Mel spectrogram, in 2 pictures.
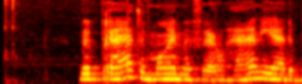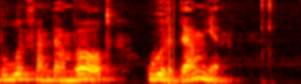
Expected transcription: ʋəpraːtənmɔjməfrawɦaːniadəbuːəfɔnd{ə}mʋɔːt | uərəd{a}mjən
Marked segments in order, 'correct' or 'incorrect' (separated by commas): incorrect, correct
